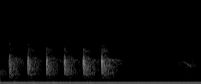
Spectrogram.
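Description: A hand knocking on the pulpit, a quick run of about six knocks in the first second, acting out trouble knocking at the door.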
